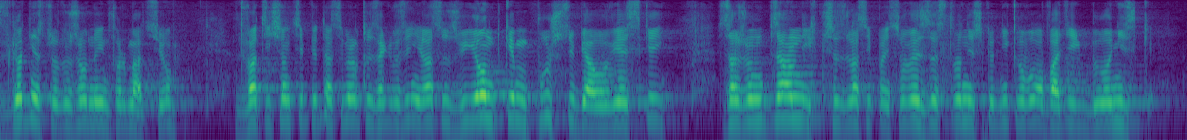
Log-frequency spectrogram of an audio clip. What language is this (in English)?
Polish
